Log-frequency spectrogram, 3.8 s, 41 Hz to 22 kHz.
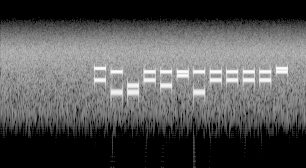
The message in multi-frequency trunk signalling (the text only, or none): KP 7198079999 ST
